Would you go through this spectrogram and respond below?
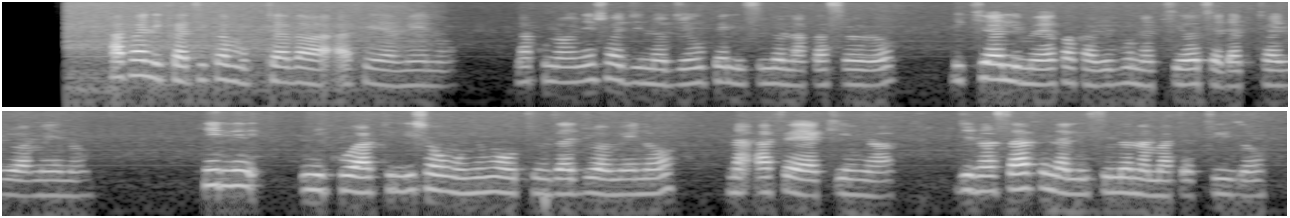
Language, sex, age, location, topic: Swahili, female, 18-24, Nairobi, health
